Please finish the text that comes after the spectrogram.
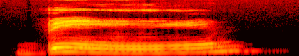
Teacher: So if you take a look at what I'm saying, first, when I pronounce been, my lips are spread out into a smile, like this. Then my tongue is forward and up when I'm pronouncing the word. And it's a long sound. Been, and then many. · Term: lowercase I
